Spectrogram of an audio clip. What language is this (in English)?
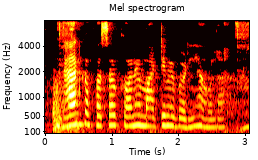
Bhojpuri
